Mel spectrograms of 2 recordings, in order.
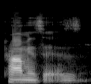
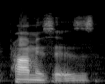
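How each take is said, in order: No difference in how they are said.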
